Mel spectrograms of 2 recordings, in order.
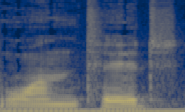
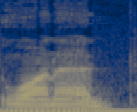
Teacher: So instead of being pronounced id, okay, like wanted, that could be pronounced like wanted, with a schwa there, okay, in the unstressed position there in the suffix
